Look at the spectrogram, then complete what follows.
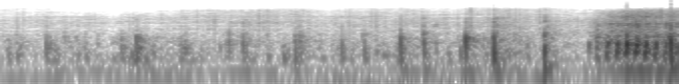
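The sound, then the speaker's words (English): Horse hooves clip-clop in a quick, steady rhythm on a polo field during a girls' team practice, growing louder as a rider rides up to the coach, ending in a burst of louder, scuffling hoofbeats. No voices. “Diane breaks away from the others and rides imperiously up to Toby Trent, the coach”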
